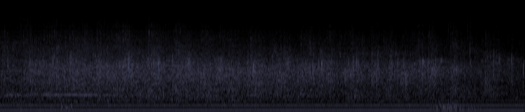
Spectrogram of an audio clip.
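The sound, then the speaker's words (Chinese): A large audience applauds steadily for several seconds for their small group leaders, a dense, even patter of many hands clapping, with a faint low electrical hum beneath it. “所以再一次给你的小组长一个掌声，好不好？”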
